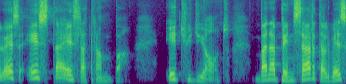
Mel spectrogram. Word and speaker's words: étudiante: Si hubiera sido masculino, sin la E, sin el sonido de la T, il est étudiant.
